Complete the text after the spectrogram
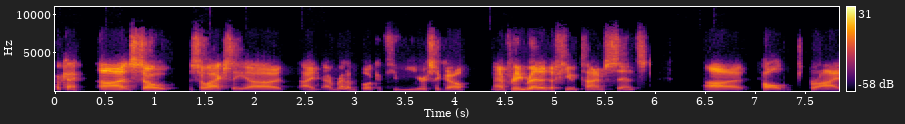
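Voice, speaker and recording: A man with an American accent at a moderate pace, in a dry, close sound with no echo. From rural Pennsylvania. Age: 30s. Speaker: history YouTuber. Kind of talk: casual interview. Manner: halting, repeats words.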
